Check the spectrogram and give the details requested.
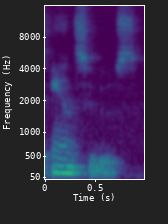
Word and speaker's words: Ansuz: I was always taught that it was Ansuz, which kind of like it sounds, answer. I think our word answer comes from that. Ansuz is divine communication.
